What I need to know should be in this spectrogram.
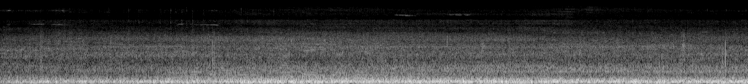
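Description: A column of touring motorcycles rumbles past in a slow procession.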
